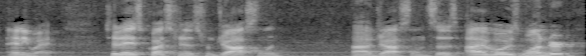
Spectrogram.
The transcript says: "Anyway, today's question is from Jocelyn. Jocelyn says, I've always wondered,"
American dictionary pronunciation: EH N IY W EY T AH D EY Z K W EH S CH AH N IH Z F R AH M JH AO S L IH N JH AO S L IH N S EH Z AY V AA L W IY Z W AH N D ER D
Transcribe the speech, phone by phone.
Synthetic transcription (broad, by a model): EH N IY W EY T AH D EY Z K W EH S CH AH N IH Z F R AH M JH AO S L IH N JH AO S L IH N S EH Z AY V AA L W IY Z W AH N D ER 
